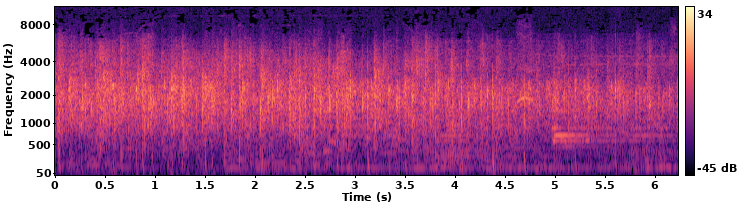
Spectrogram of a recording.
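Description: Audience applauding after an introduction, a dense steady clatter of clapping that thins toward the end. About four seconds in, sustained instrument notes at several pitches come in beneath it.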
